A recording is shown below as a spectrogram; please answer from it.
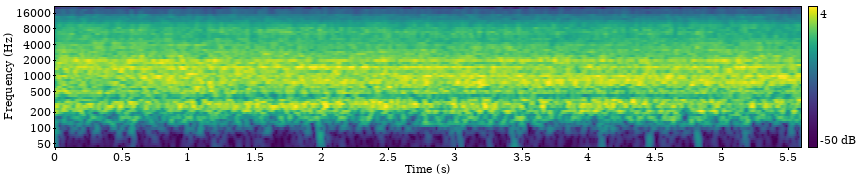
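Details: Suzuki V6 Vitara on a warm start: steady metallic rattle over the idle that stays even, if anything quieter, when revved; owner suspects worn timing chains and tensioners.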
